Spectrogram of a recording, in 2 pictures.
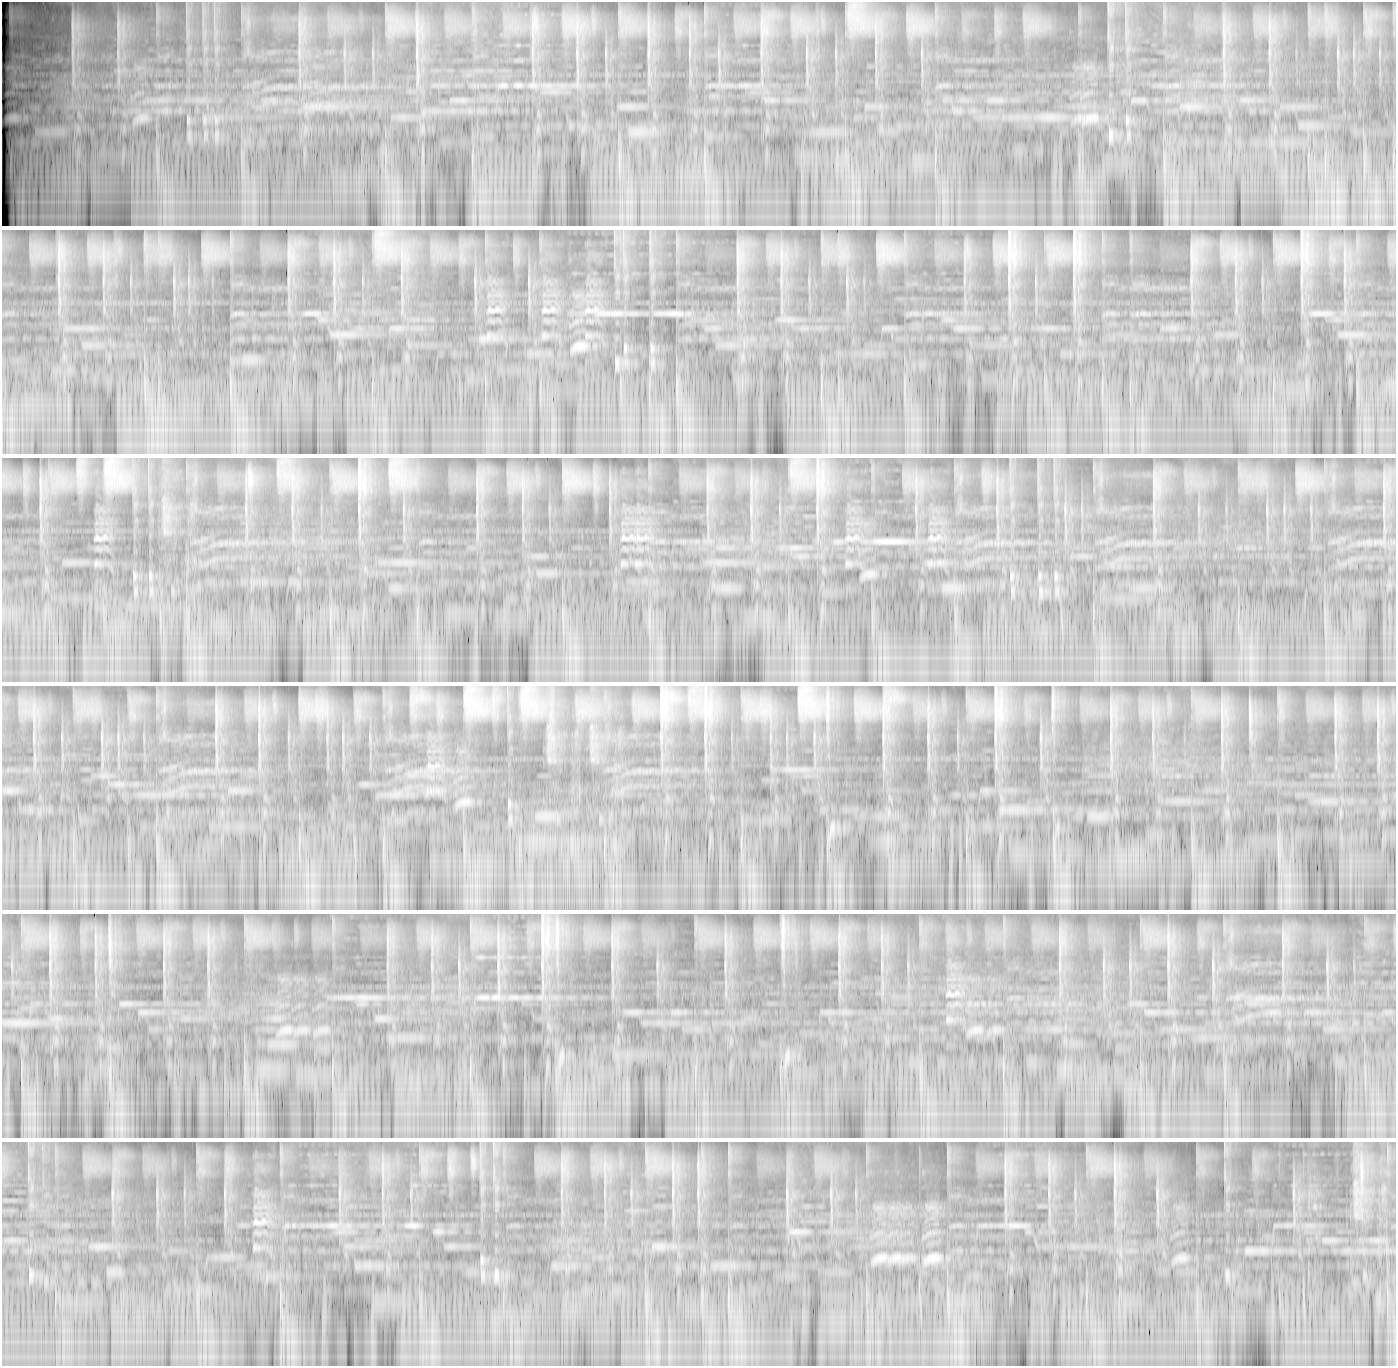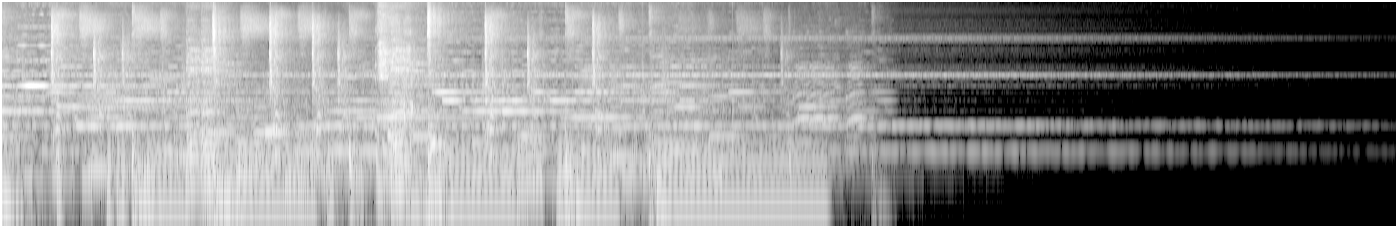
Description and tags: a new gospel
It's like some people getting in a religious state of mind. or something like that...
Made with Roland V-drums and microKorg, recorded with WavePad.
